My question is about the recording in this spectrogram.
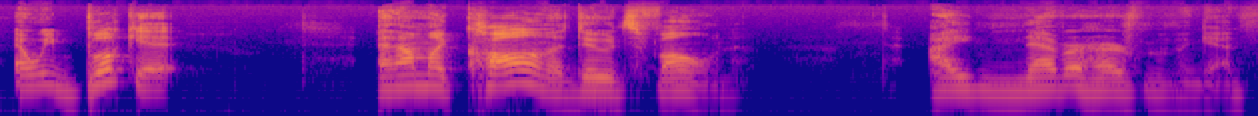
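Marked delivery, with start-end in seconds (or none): none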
